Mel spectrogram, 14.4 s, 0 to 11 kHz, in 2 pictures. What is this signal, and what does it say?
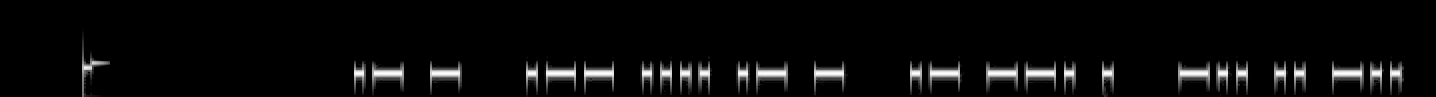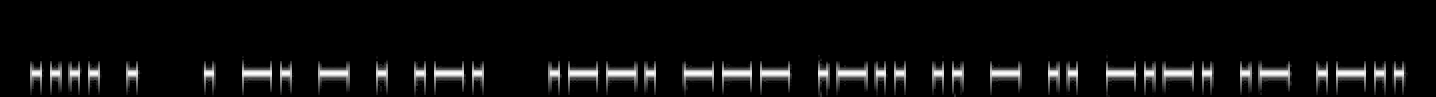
Morse code, heard as a keyed tone, about 25 wpm, 700 Hz. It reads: AT WHAT AGE DID HE ENTER POLITICAL
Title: Sentences from Top 1000 Words - Review Part 5 - 25wpm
